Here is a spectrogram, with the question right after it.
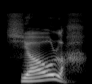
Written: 缴纳

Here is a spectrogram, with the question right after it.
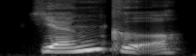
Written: yan2 ge2

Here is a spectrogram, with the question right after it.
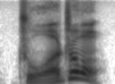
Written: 着重

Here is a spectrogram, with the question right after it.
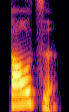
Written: bao1 zi5

